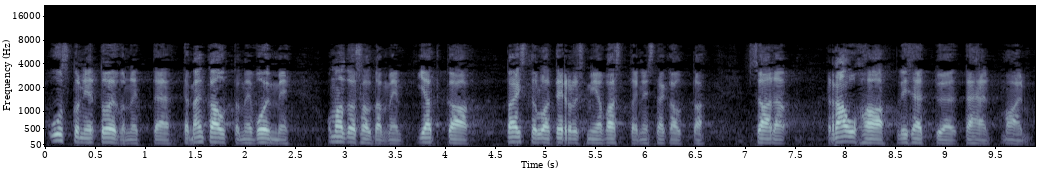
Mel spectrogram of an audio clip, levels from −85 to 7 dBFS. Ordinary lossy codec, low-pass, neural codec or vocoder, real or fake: none; 7.2 kHz; vocoder, 22.05 kHz, 80 mel bands, Vocos; fake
